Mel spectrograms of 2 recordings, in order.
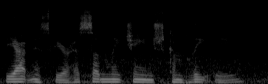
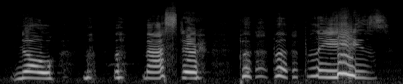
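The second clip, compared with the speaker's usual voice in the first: very high, loud sobbing plea; crying creature; 16 dB louder, slower than usual. Acted. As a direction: sob out please. Creature cries please.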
